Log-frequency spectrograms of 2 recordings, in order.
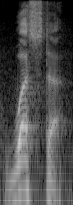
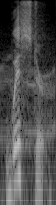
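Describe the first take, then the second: First: It ends in an open 'ah' vowel. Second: It rhymes with mister, ending in an 'er'. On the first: "Worcester with an A at the end" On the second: "it's like Mister, but remove the um, M and, and pr- replace it with a W"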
